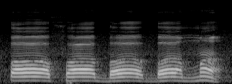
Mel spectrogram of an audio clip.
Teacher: ओष्ठ्य व्यंजनों के उच्चारण में दोनों ओष्ठ परस्पर स्पर्श करते हैं आपस में तथा जीवा निष्क्रिय रहती है।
